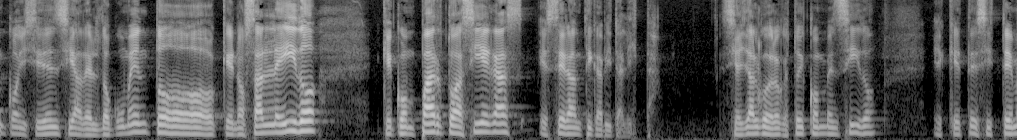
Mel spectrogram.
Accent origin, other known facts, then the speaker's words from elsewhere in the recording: Santiago, Santiago Metropolitan Region, Chile; moved away as an adult; now in Argentina; Yo soy chileno y soy santiaguino y tengo dos barrios en mi cabeza, en mi piel, en mi corazón, en mi olfato, ¿no? En mis oídos.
